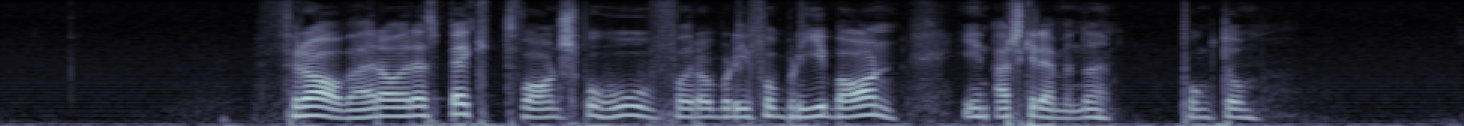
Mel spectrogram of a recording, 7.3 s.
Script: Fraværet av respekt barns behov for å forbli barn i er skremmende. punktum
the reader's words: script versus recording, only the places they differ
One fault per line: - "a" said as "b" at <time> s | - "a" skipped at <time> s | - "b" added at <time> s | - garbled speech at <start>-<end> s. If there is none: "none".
none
